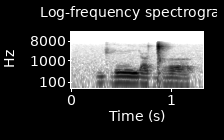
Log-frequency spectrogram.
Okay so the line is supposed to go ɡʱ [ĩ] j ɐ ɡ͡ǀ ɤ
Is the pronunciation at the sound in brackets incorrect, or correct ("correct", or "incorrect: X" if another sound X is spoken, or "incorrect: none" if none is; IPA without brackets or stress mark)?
correct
